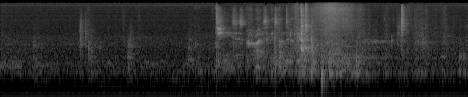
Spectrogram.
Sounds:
speech

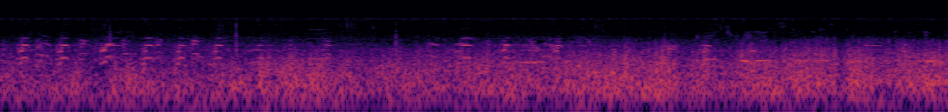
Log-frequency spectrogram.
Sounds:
speech
sailing ship

